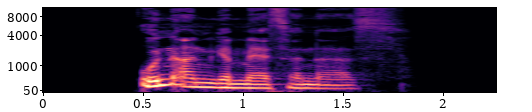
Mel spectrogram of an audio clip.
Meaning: strong/mixed nominative/accusative neuter singular of unangemessen
- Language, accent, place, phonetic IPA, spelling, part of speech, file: German, Germany, Berlin, [ˈʊnʔanɡəˌmɛsənəs], unangemessenes, adjective, De-unangemessenes.ogg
